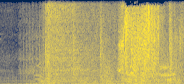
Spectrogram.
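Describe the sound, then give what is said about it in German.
Lightsabers hum and swing in the Star Wars fan film Darth Maul Apprentice: a dense, steady low hum runs throughout, with broad sweeping swishes rising over it in a continuous action-scene wash. “Man hört schon Lichtschwerter im Hintergrund hin und her schießen. Das ist ein Star Wars Fanfilm. Darth Maul Apprentice heißt er.”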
